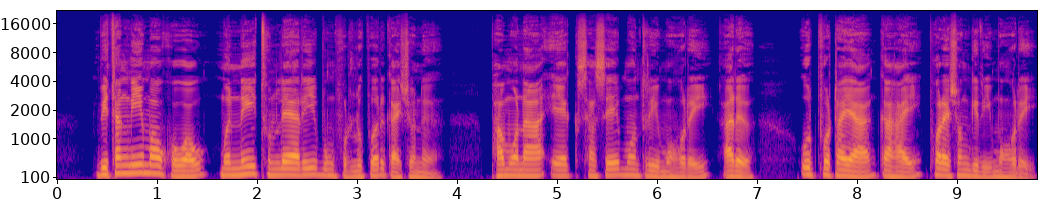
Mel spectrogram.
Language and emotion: Bodo, neutral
